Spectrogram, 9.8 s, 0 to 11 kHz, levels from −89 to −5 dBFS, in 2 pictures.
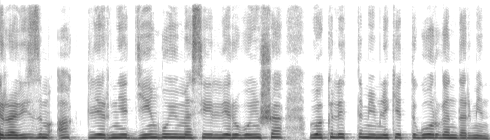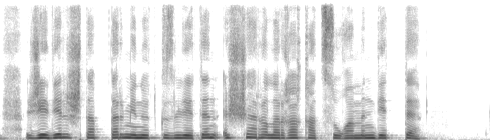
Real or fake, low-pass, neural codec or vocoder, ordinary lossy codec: real; none; none; none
